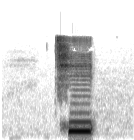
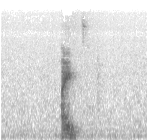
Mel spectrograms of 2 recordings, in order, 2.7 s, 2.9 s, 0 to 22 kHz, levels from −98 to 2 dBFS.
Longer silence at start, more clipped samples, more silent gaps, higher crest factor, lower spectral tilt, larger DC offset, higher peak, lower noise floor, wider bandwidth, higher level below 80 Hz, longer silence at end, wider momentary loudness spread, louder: about the same, 1.15 s vs 1.2 s; neither; neither; second, 12 dB vs 24 dB; second, -2 dB/octave vs -4 dB/octave; neither; first, 0 dBFS vs -20 dBFS; first, -69 dBFS vs -63 dBFS; second, 8 kHz vs 16.5 kHz; about the same, -62 dBFS vs -66 dBFS; about the same, 0.85 s vs 0.95 s; second, 12 LU vs 28 LU; first, -9 LUFS vs -37 LUFS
